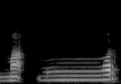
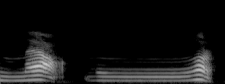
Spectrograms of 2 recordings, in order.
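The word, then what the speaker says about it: مَعْمُور: waltil wtil maurmur ada huruf Ain maka kita harus ee cara bacanya berbeda dengan huruf alif ya bukan Makmur tapi Makmur dimasukkan lagi karena huruf Ain itu asalnya dari tenggorokan ya Makmur wasqil marfu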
